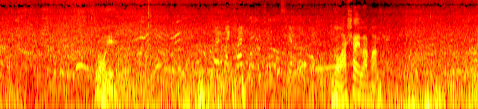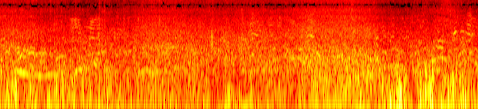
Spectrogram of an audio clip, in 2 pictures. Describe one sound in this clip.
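A crowd of men, women and children chatter and call out all around, outdoors.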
